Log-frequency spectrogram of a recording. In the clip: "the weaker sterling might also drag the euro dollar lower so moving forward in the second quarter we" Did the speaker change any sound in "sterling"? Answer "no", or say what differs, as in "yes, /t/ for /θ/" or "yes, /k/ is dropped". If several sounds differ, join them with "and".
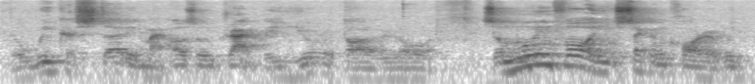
yes, /l/ is dropped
